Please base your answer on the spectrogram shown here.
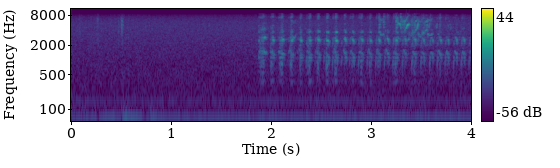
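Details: Western barn owl nest webcam at Riet Vell Nature Reserve, Ebro Delta, Spain, 2023 season, chicks under mother's wings: quiet start, then a fast, even string of buzzy twittering notes continuing to the end.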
